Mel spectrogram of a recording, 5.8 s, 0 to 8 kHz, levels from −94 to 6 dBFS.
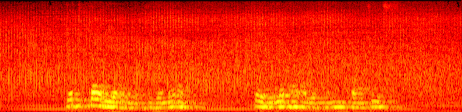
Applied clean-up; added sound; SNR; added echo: none; Aircraft; 9 dB; reverberation time 0.7 s.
